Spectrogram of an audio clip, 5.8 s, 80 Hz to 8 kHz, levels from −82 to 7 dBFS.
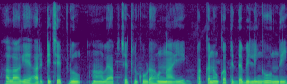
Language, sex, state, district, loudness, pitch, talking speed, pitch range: Telugu, male, Telangana, Mahabubabad, -18 LUFS, 120 Hz, 135 wpm, 115-125 Hz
